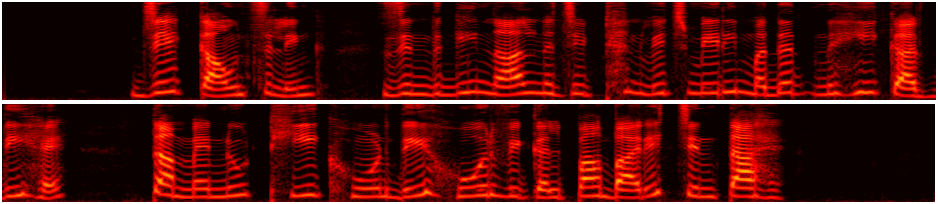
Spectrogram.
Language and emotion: Punjabi, fearful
